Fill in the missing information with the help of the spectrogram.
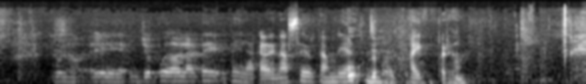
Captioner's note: speaking in Spanish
